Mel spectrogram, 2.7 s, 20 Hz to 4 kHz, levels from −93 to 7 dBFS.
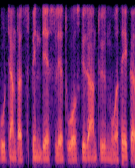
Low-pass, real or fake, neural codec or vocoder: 3.6 kHz; fake; codec, 16 kHz in and 24 kHz out, 1 kbps, XY-Tokenizer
